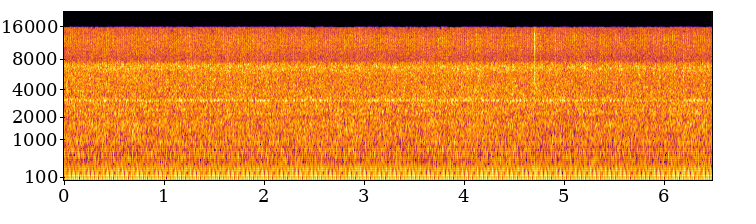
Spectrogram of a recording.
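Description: Deep, lumpy idle with an uneven beat of about three a second; the twin sounds like it's missing on one cylinder, then the other.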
